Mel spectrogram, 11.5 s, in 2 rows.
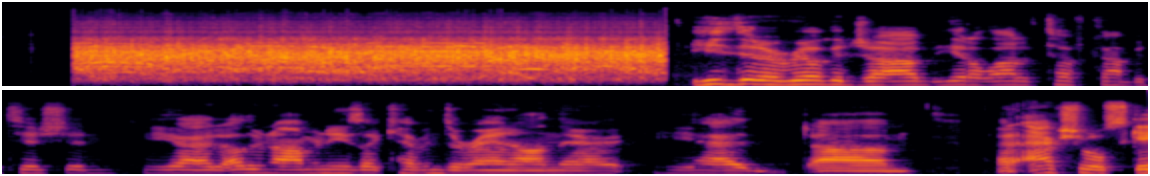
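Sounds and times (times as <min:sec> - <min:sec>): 
applause: 0:00.4 - 0:03.4
speech: 0:03.4 - 0:11.4.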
